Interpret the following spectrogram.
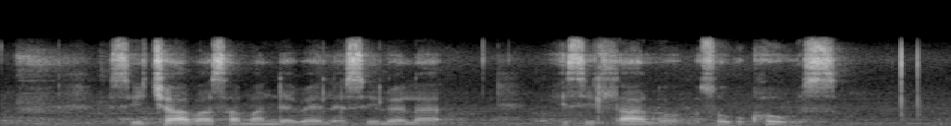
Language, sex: South Ndebele, male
